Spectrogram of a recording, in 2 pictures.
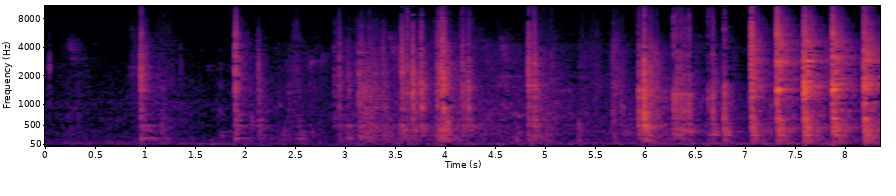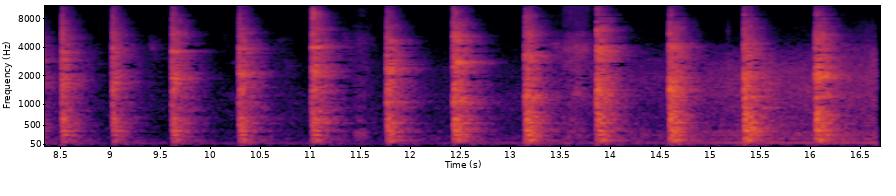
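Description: A wooden mallet knocks on a timber beam in steady, repeated blows.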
